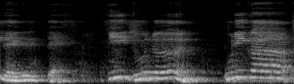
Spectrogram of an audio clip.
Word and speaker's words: 눈: 사냥꾼을 사냥하다 아카시아 꽃처럼 눈이 내릴 때이 눈은 우리가 우리 보는 눈은 은 짧게 발음해요 눈 근데 하늘에서 내리는 눈은 눈 이렇게 길게 내려 길게 발음해요 장이에요음 그럼 이제 넘겨서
